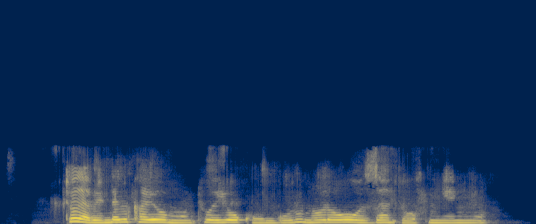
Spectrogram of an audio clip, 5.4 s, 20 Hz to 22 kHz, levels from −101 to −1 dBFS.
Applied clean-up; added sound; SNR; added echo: neural mask model Resemble Enhance denoiser.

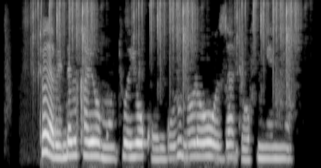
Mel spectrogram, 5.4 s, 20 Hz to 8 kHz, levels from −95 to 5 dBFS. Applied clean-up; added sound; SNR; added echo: classical method Wiener filter.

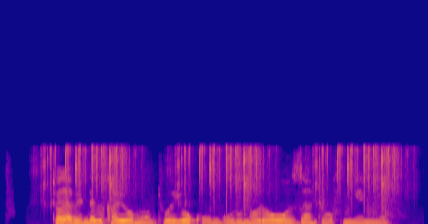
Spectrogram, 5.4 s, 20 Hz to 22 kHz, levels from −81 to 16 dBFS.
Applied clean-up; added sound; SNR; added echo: none; Coin (dropping); 15 dB; none.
